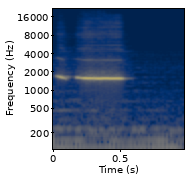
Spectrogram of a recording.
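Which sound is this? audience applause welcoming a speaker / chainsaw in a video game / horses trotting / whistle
whistle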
